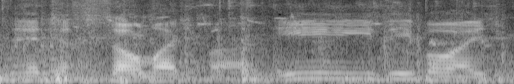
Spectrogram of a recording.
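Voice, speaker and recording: With ordinary pitch variation, a man speaks at a medium pitch amid noticeable background noise and audible room echo. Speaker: horse riding instructor. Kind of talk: live lesson demonstration. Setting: outdoors on a horse-drawn wagon.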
